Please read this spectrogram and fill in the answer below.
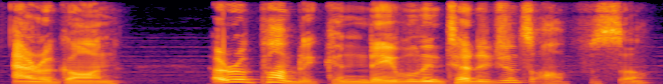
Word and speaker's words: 4R490RN: The team was led by 4R490RN, pronounced Aragon, a Republican naval intelligence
